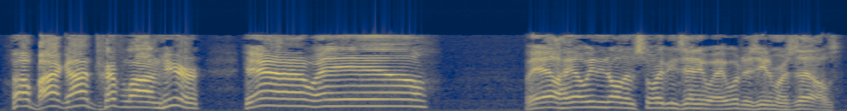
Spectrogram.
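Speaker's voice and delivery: a hint of a hammed-up country farmer; mock farmer. Host imitating a farmer shrugging off soybean tariffs.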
